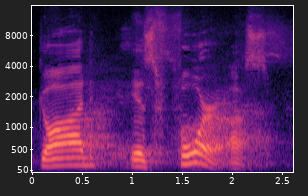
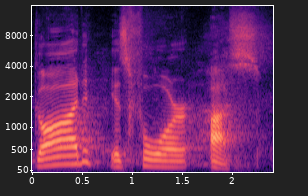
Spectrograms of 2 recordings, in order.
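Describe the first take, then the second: First: The stress is on the word for. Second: The stress is on the word us.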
